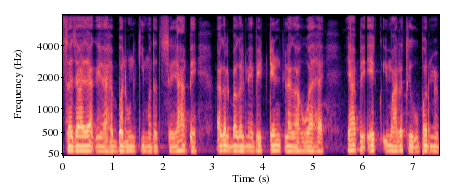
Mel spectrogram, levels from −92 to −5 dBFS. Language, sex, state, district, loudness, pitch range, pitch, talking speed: Hindi, male, Jharkhand, Palamu, -17 LUFS, 95-105 Hz, 100 Hz, 185 wpm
